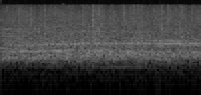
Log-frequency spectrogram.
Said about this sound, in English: And point number five, his return, dun dun dun dun, will forever defeat Satan. Come on, can we clap to that?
